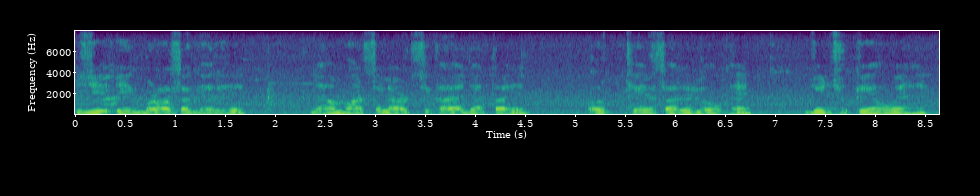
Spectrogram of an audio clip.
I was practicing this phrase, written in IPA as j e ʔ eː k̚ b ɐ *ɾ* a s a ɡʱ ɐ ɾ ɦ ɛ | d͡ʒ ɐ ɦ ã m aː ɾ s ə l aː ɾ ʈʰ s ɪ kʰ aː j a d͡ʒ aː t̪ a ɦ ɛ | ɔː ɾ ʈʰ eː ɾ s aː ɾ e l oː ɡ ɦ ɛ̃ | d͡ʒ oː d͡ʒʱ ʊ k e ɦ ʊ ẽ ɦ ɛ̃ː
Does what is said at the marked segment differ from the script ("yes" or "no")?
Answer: yes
